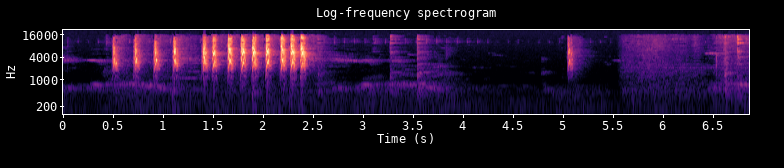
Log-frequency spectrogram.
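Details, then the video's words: Eurasian tree sparrow in gacor style: a quick run of about ten sharp, bright chirps in under two seconds, then a pause and one lone chirp near the end, over a quiet background. "Burung gereja gacor"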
